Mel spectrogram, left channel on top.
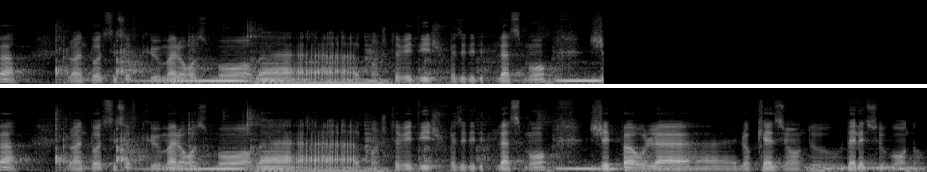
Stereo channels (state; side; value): drops out; left; at 6.1 s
